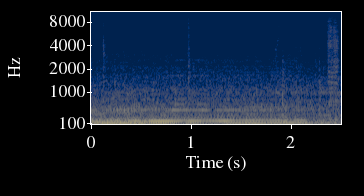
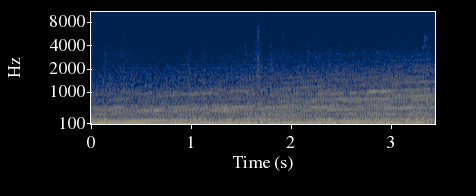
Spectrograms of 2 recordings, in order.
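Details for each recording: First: BMW Z4 in second gear under hard acceleration: a heavy, flat, choppy drone from an engine misfire. It won't rev past 3000 rpm and goes into limp home mode. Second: BMW Z4 after fixing misfire on hard acceleration by replacing a spark plug: engine pulling hard, smoothly to 6,000 rpm in second, then third gear to 4,000 rpm, no stumbles or misfires, no fault codes.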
